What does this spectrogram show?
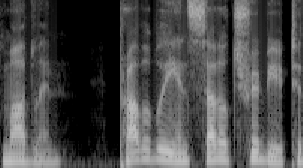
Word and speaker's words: Magdalen: the seed of learning Magdalene is pronounced modlin probably in subtle tribute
